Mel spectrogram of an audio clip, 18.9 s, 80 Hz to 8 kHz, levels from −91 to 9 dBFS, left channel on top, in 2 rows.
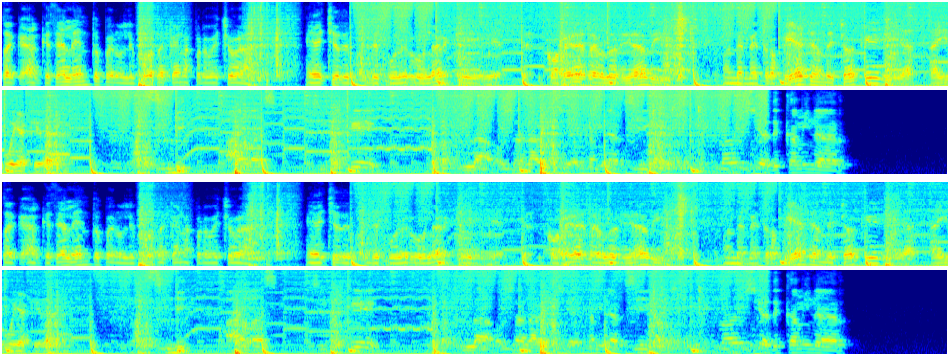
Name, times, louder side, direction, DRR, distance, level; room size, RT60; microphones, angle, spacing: voice 1, 0.0-10.1 10.5-10.8, left 3 dB, 80° left, 0.6 m, -27 dB
sound 1, 1.3-1.9 2.4-3.0 3.5-4.0 4.5-5.0 5.5-6.1 6.6-7.3 7.8-8.3 8.8-9.3 9.8-10.2 10.7-11.2 11.8-12.2 12.7-13.2 13.7-14.3 14.8-15.4 15.9-16.5, left 2 dB, 55° left, 1.0 m, -28 dB
sound 2, 3.5-17.1, left 2 dB, 40° left, 0.5 m, -24 dB
voice 2, 10.7-13.2 14.0-17.9, left 1 dB, 20° left, 0.9 m, -33 dB
2.3 x 2.1 x 2.6 m
head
